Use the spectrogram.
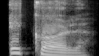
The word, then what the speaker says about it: École: Now practice the pronunciation with me. Bébé. Bébé. Final example. École.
